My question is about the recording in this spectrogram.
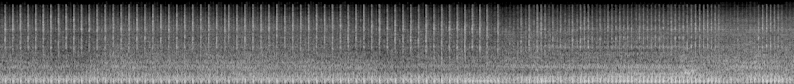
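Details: ATCO cylinder mower with a Dell'Orto carb, left overnight with fuel and no leaks, started on choke: rapid single-cylinder firing that swells and sags every second or two; hunting because the choke was set too far.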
